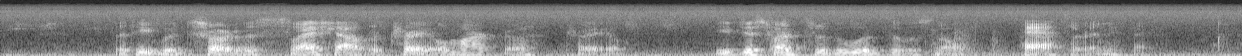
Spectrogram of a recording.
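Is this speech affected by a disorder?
Yes: Parkinson's disease; Parkinson's for 5 years.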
